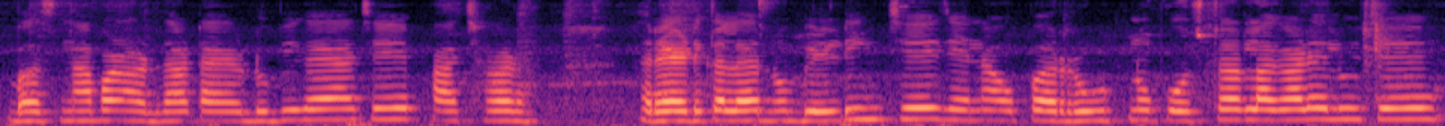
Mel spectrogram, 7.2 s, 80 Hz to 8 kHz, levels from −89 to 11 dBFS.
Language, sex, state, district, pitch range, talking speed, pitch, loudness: Gujarati, female, Maharashtra, Mumbai Suburban, 220-245 Hz, 165 wpm, 230 Hz, -15 LUFS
